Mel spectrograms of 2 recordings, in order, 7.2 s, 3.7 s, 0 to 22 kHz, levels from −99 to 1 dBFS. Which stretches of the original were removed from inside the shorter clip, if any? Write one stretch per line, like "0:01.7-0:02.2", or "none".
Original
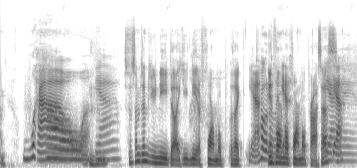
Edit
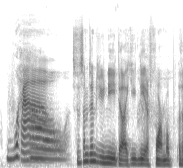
0:01.6-0:02.3

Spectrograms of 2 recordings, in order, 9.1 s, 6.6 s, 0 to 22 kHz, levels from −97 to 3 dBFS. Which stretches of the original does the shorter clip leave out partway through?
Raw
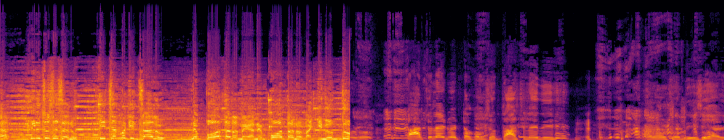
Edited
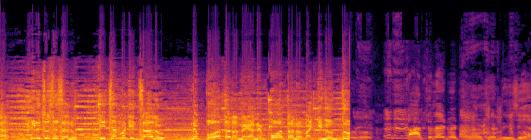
0:05.7-0:08.0

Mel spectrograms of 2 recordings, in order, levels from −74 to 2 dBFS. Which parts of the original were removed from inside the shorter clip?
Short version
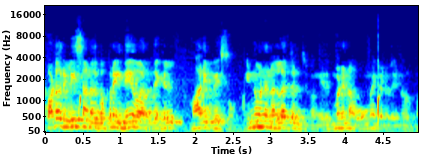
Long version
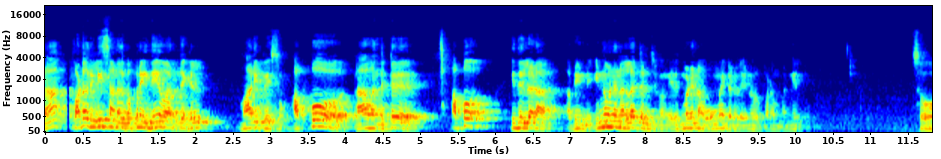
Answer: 0:02.2-0:02.5
0:03.2-0:07.2

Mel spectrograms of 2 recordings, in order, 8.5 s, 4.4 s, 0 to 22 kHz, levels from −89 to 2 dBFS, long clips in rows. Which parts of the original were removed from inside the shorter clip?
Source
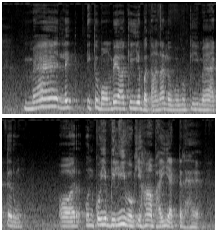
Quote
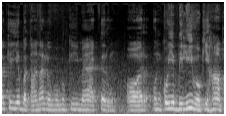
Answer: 0:04.8-0:05.3

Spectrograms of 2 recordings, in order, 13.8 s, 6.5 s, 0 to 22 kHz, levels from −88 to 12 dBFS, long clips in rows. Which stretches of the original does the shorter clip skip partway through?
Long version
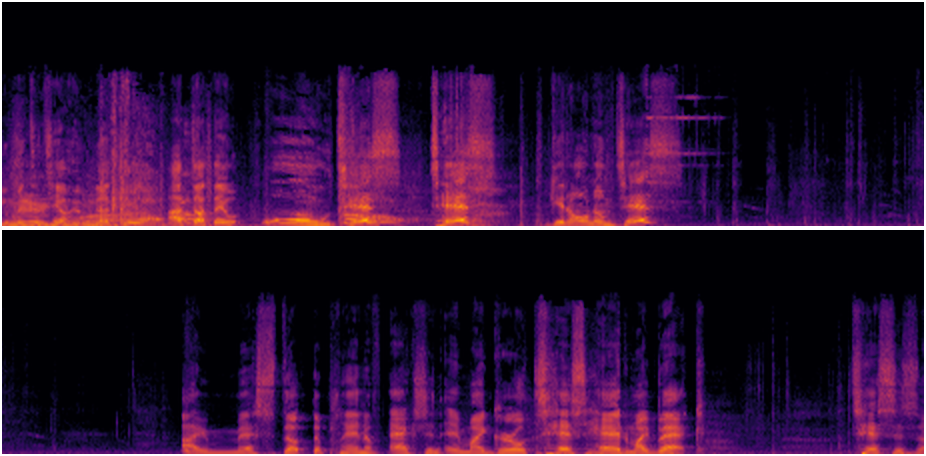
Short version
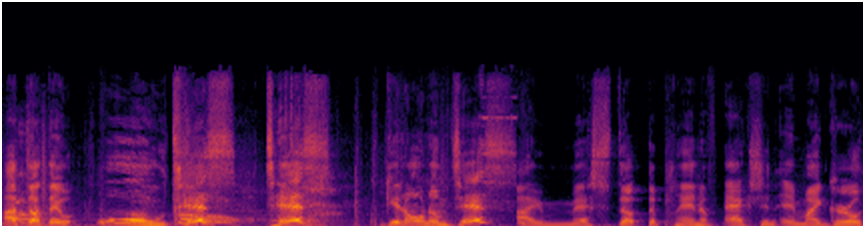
0:05.0-0:08.2

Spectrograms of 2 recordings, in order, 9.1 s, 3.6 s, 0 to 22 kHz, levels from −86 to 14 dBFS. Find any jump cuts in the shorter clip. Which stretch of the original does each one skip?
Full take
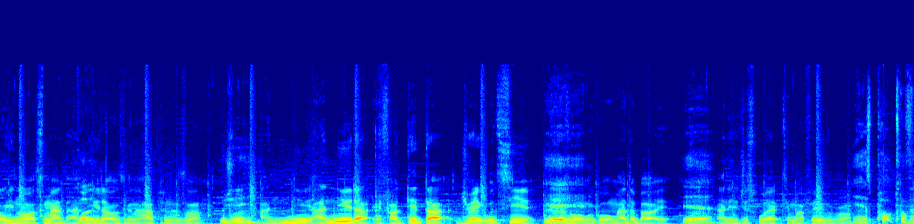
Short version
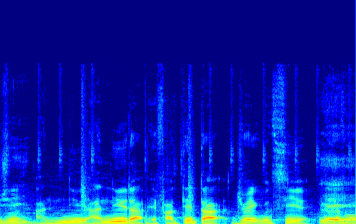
none

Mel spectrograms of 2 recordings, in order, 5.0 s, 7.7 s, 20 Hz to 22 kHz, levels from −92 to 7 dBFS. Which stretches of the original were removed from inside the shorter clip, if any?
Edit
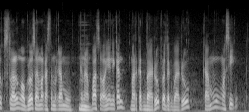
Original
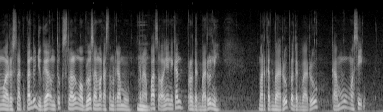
0:03.7-0:05.1

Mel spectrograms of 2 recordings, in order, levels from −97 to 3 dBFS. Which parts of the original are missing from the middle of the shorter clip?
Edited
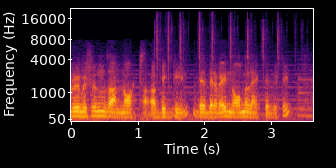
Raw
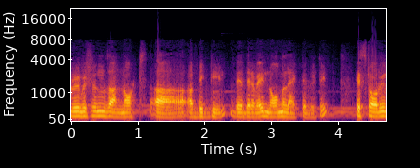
0:01.1-0:01.7

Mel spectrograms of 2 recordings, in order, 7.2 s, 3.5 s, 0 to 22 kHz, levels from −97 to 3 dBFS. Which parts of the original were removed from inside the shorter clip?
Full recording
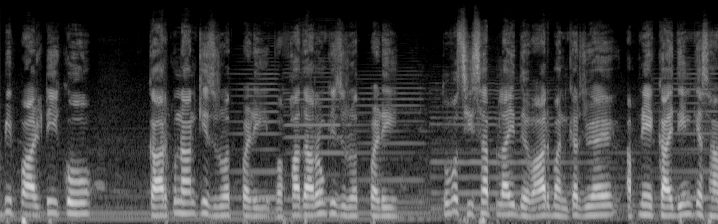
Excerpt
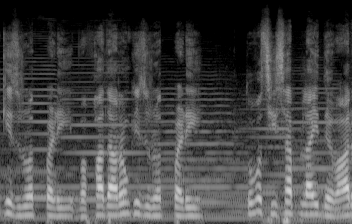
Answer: none

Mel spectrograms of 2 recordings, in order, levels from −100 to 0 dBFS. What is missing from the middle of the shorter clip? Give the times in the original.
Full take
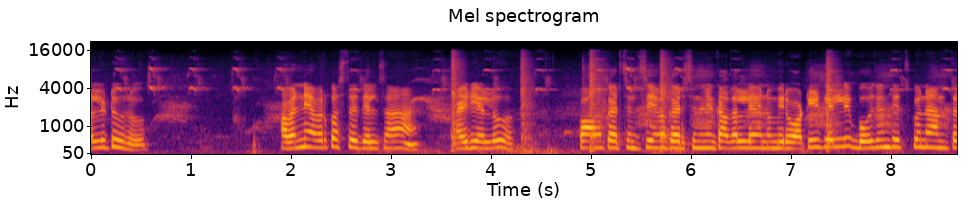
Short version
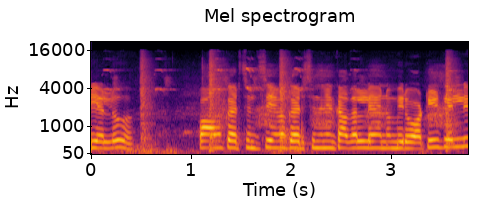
none

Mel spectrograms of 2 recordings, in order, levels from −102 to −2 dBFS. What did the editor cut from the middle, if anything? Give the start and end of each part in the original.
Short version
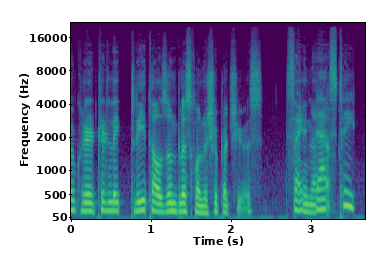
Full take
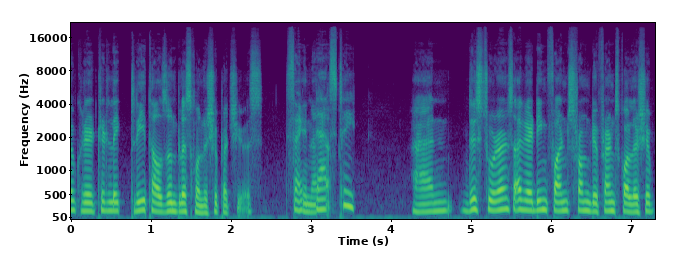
none

